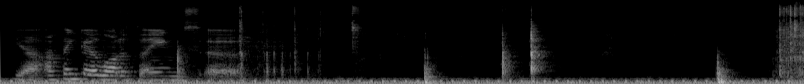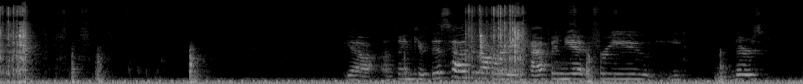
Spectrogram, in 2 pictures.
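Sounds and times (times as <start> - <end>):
steady low hum: 0.0 - 16.0
cards flicked and tapped: 2.4 - 3.6, 7.8 - 9.4, 12.7 - 13.4
cards riffling: 2.4 - 3.7, 7.8 - 9.2, 12.7 - 13.4.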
